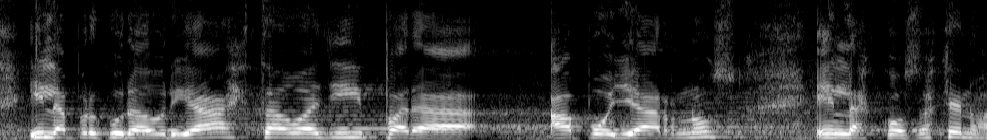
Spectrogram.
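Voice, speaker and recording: Against noticeable background noise, a woman speaks at a fairly high pitch and moderate pace. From Venezuela. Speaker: Venezuelan migrant. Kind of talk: interview testimony.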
